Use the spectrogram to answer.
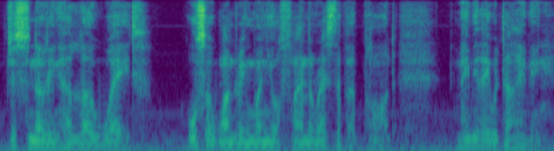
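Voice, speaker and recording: A man's voice: on the low side, normal speed, mellow, a little hiss or hum, close to an everyday voice. A man playing a dry, cautious and caring male science colleague in a naturalistic video game performance. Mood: dry teasing.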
